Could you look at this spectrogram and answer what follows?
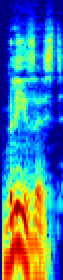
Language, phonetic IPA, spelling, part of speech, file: Russian, [ˈblʲizəsʲtʲ], близость, noun, Ru-близость.ogg
- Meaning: 1. nearness, proximity, closeness 2. intimacy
